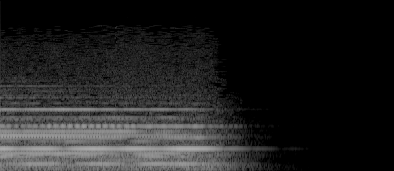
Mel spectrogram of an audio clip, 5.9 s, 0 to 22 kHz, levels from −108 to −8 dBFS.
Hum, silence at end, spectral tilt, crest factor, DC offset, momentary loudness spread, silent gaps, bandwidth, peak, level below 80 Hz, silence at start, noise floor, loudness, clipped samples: none; 2.35 s; -7.5 dB/octave; 14 dB; under 0.1%; 6 LU; none; 10.5 kHz; -34 dBFS; -70 dBFS; 0 s; under -90 dBFS; -45 LUFS; under 0.1%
